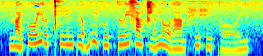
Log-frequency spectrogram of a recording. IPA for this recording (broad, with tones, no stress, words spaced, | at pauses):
ma˩˧jpoː˧˥ jɯː˧t̚pʰiː˧npi˧˩ə̯ bu˥˨ŋhuː˧˩k̚sɯː˧˥j sa˧wt͡ɕi˩˧ə̯noː˧˩laː˩m hi˧hiː˧˩ koː˩˧j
